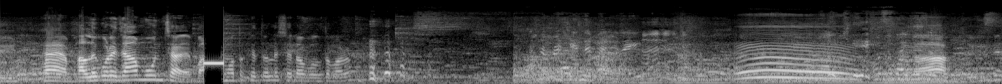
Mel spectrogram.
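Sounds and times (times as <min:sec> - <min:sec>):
indistinct chatter of voices: 0:03.1 - 0:10.0.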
